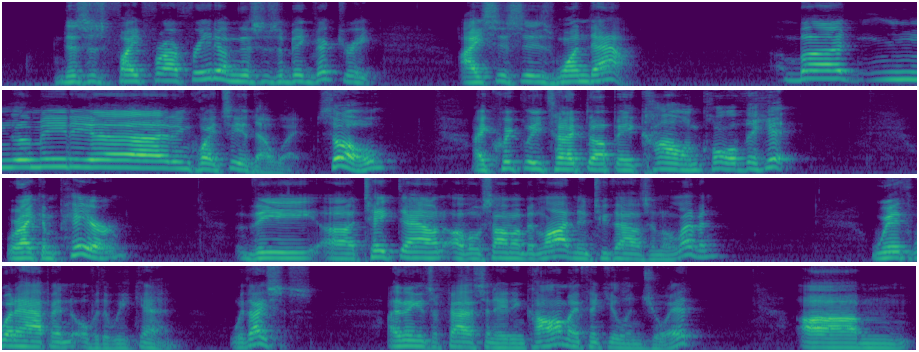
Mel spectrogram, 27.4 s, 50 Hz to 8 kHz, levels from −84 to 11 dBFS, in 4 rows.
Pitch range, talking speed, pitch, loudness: 125-180 Hz, 145 wpm, 155 Hz, -23 LUFS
